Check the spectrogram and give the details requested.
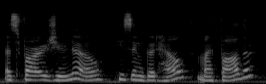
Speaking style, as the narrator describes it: Dantès asked, somewhat hesitantly

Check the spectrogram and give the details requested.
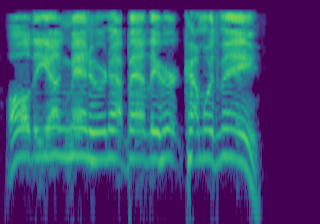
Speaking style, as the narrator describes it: he shouted

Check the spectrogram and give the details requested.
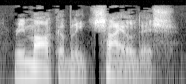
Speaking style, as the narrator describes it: Justice Wargrave grunted

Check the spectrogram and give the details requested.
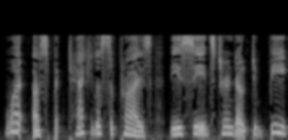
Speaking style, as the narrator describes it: cried Tigger

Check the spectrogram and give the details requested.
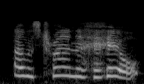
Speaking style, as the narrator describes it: I whined

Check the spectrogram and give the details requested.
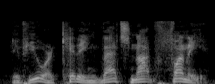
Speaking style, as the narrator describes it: Aus growled at the deputy

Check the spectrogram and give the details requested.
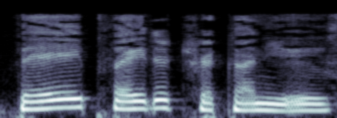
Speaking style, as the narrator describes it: sighed his friend the cricket

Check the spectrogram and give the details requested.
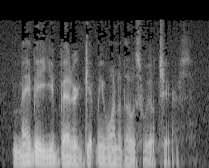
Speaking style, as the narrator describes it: said quietly

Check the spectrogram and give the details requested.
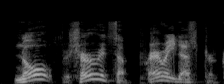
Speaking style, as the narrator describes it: cried another

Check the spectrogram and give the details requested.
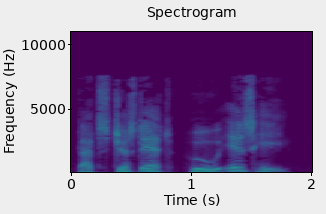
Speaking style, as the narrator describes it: She said sharply

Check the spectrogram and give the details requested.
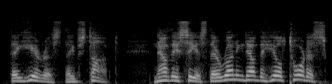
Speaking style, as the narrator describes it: cried Ulrich

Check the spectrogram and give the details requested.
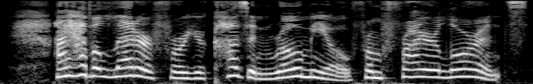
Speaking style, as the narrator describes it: he called out as Benvolio approached

